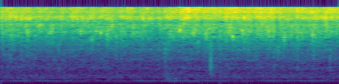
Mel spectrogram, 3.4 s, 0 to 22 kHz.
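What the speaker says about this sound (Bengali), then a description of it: "এখানে আমি 3 চামচ রিফাইন্ড অয়েল গরম করে নিয়েছি। দিয়ে দিলাম 2টো পেঁয়াজ।" Two cut onions, in large pieces, sizzle in three spoons of hot refined oil in a pan for a chicken liver and gizzard chorchori. A steady close frying hiss runs throughout, with faint stirring.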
